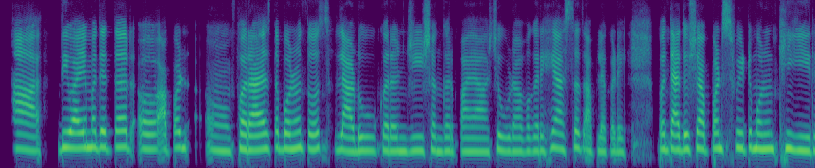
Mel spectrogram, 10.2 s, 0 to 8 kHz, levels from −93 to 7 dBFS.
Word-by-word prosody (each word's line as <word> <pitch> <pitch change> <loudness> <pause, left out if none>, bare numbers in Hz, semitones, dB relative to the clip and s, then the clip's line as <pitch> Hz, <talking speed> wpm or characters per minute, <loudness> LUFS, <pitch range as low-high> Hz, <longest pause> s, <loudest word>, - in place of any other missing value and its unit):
हां, 230 -3 +1 0.3
दिवाळीमध्ये 255 +1 +4
तर 260 -2 +2
अ, - - -7 0.2
आपण 245 +4 -2 0.3
अ, - - -10 0.3
फराळ 225 -1 +5
तर - - +1
बनवतोच 240 +1 +1
लाडू, 210 -1 +1
करंजी, 205 0 0
शंकरपाळ्या, 200 -1 -2
चिवडा, 205 -2 -2
वगैरे. 205 +1 -3
हे 255 - 0
असतंच 240 +1 -1
आपल्याकडे. 195 0 -5 0.4
पण 230 -2 0
त्या 225 -2 +5
दिवशी 230 +2 +1
आपण 240 +2 +1
स्वीट 250 -1 -1
म्हणून 235 -1 +4
खीर 215 -3 +1
225 Hz, 140 wpm, -23 LUFS, 205-245 Hz, 0.4 s, फराळ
